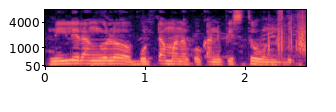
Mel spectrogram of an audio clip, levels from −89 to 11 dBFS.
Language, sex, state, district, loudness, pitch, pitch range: Telugu, male, Telangana, Hyderabad, -13 LUFS, 135 Hz, 125-155 Hz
